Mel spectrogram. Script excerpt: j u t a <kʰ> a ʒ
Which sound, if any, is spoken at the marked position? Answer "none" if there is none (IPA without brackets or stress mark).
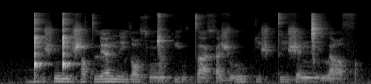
x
